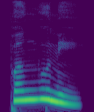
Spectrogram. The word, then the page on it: ಪಂಗುನಿ: paŋguni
